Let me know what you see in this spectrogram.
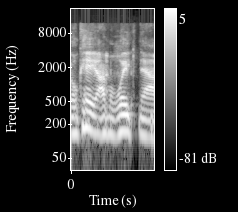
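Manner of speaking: ordinary talk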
